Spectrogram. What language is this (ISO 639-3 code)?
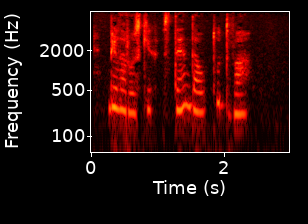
bel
